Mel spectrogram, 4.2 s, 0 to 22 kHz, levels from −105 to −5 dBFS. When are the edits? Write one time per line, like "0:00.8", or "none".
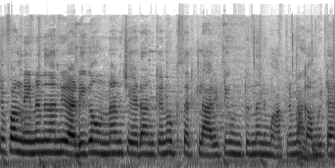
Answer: none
